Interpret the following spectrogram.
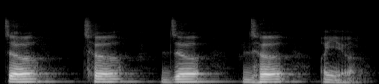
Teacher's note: यह सारे एक ही हमारा इनका उच्चारण स्थान है इनका तालू है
